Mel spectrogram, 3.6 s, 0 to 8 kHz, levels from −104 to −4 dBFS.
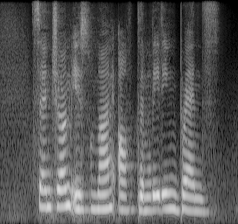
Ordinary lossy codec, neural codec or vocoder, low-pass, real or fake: none; codec, 16 kHz, 0.5 kbps, X-Codec, HuBERT features, trained on general audio; none; fake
